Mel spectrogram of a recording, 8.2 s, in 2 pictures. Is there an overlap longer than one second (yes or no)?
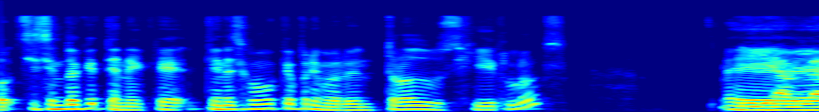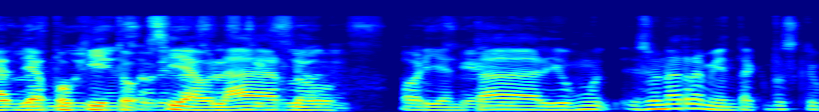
yes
